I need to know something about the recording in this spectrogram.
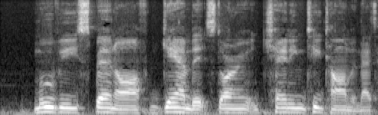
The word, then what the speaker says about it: Tatum: Now, speaking of movies, X-Men movie spinoff Gambit, starring Channing Tatum, and that's how you pronounce his last name, is set for release October 7th next year.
